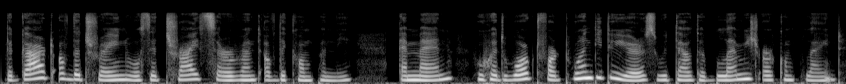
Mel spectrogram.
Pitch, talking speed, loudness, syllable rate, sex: 215 Hz, 175 wpm, -16 LUFS, 4.5 syllables/s, female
